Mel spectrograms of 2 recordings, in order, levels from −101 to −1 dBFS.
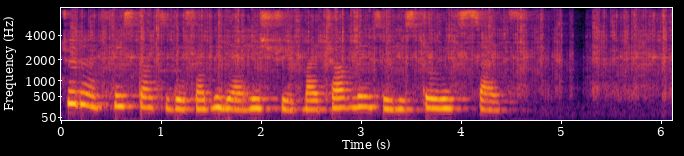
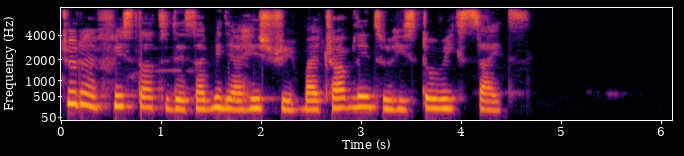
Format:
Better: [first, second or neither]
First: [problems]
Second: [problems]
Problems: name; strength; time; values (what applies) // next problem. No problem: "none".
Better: second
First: background sound (Mechanisms); 15 dB below the speech // room echo; dies away in 0.6 s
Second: none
